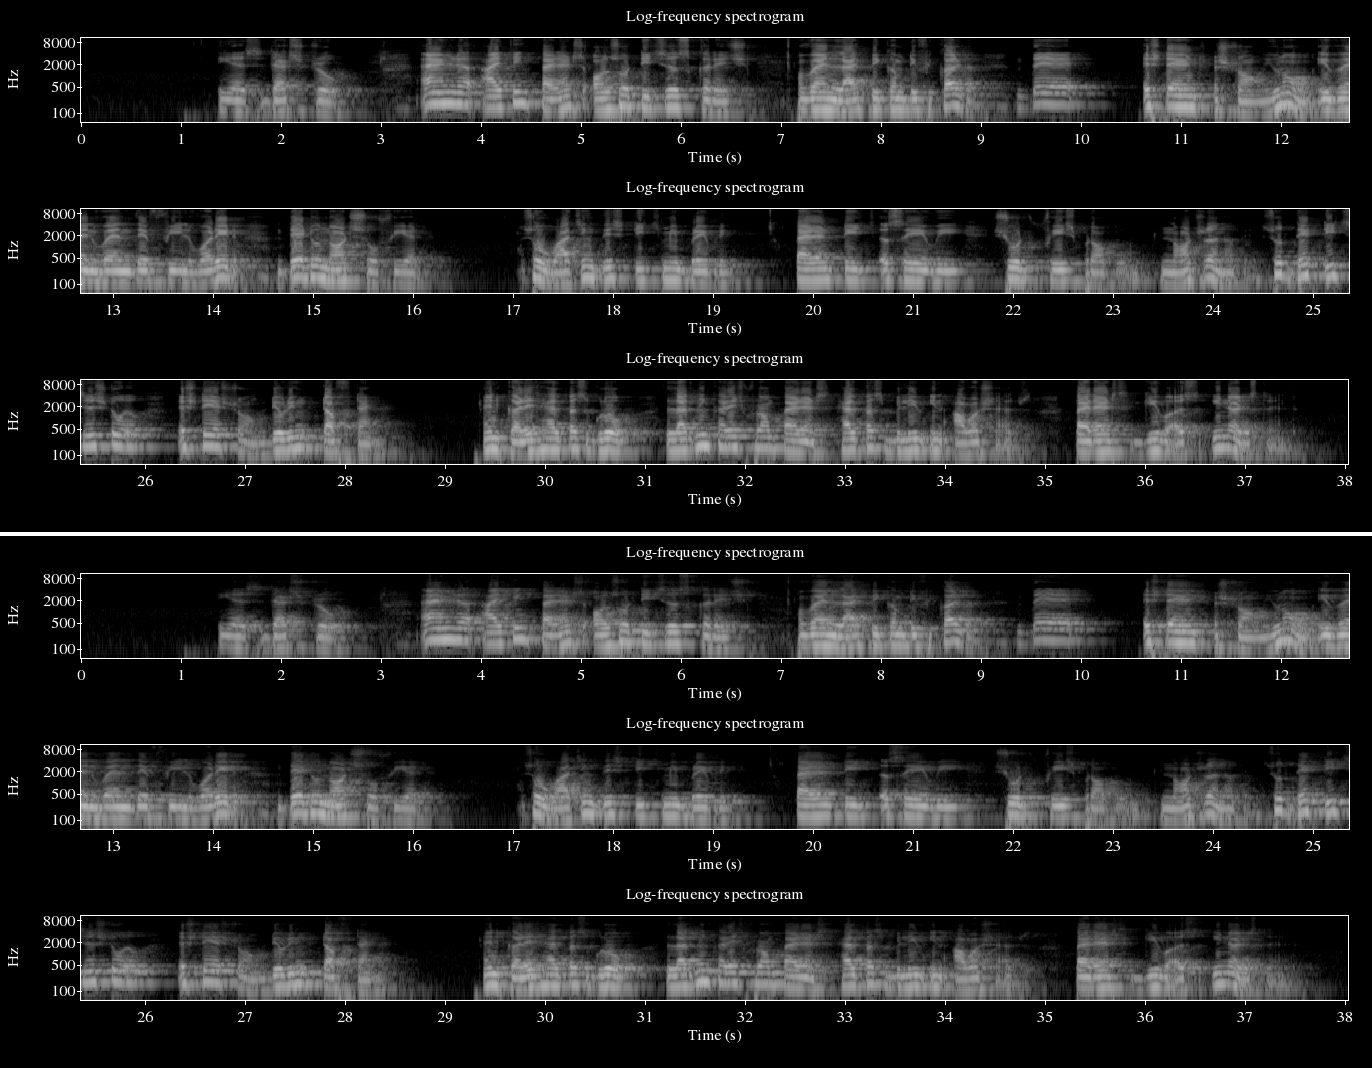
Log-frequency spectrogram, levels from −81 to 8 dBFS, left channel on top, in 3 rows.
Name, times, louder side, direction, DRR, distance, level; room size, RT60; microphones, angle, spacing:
voice 1, 1.4-2.6 3.0-6.6 7.2-9.9 10.6-16.1 17.1-19.2 19.8-24.2 24.5-25.9 26.3-28.4 29.4-30.8 31.2-34.8 35.3-37.4, left 1 dB, 55° left, 7 dB, 1.6 m, -30 dB
29.5 x 22.0 x 4.3 m, 0.80 s
head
